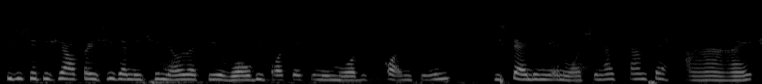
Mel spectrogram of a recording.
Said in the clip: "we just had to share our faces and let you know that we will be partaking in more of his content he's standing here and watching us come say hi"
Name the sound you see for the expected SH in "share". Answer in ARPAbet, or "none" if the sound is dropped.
S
